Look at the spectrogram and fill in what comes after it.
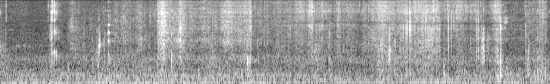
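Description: Close-miked chewing of a mouthful of chicken with the mouth closed: soft, irregular wet clicks and smacks.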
